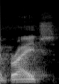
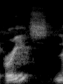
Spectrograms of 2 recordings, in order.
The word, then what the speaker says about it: Breitz: And so B-R-E-I-T-Z doesn't mean anything. – It stands for Brights. – Exactly. So it's pronounced that way. You know, some people say Breets. And so when I write it, I say pronounce Brights.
